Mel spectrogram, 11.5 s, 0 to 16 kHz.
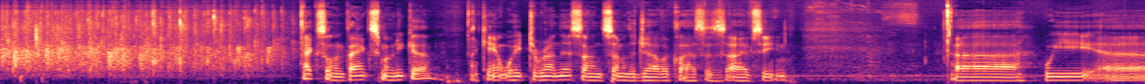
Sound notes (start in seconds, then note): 3.8 applause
